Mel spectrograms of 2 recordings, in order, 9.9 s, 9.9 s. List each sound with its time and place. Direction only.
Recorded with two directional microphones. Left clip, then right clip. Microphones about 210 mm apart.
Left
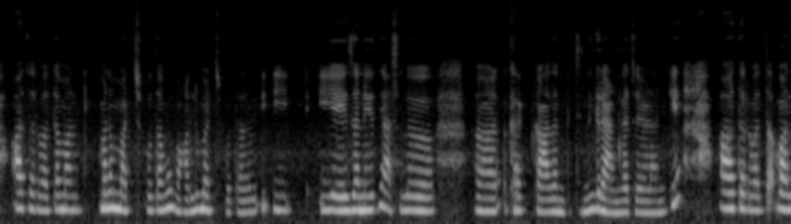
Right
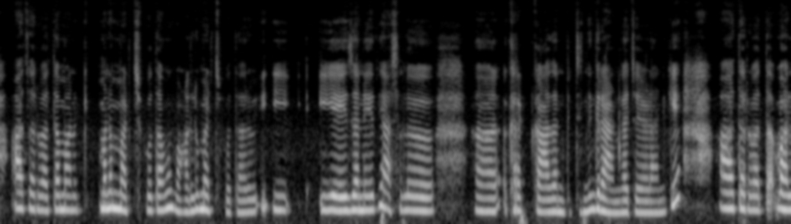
0.0 s speech: 35° right (ahead or behind)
